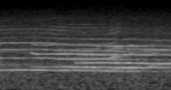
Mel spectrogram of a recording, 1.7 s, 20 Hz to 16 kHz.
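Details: Indri, the largest lemurs, wail in long, siren-like tones that rise and slide in their distinctive morning calls, heard over 2 km away. A family group in Madagascar forest marks its territory, telling neighbouring groups to keep their distance.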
